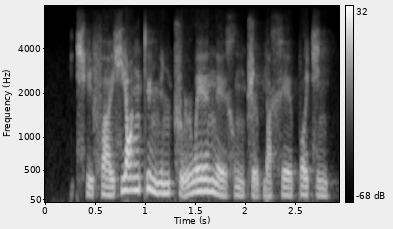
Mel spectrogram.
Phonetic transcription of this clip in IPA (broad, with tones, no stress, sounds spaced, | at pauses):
t͡ɕʰ ḭ˨˩ f a˨˦ ɪ̯ ɕ j ɑ˦ ŋ t̪ y˥˨ n̪ y˨˦ n ʈ͡ʂ ṵ˨˩ ɻ w e˦ ɪ̯ n̪ e˨˦ ɪ̯ x ʊ˨˦ ŋ ʈ͡ʂ ɻ̩˨˩ p j ä˦ x e˨˦ ɪ̯ p ɤ˦ t͡ɕ i˨ n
